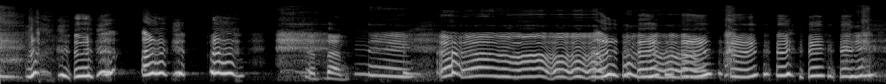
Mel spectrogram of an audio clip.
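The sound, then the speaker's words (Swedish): A voice imitates ugly, blubbering crying, with wavering, wailing sobs and choked gasps in uneven bursts, fairly loud, broken by a couple of short spoken words. “Det var, det var ingen eh, fin gråt alltså, det var så här.”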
